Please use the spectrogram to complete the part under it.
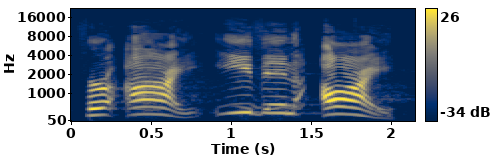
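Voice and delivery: "I" said as if with an exclamation mark; emphatic stress on I. Shown as a demonstration. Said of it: "it's emphatic".

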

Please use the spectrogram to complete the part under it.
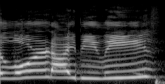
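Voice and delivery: high, loud, stretched-out plea; tearful cry out. Retold or imitated. Father of the sick child calls to Jesus, imitated drawn-out cry. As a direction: re-enact a father crying out, no real tears. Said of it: "he cried out and he said unto him with tears".

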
